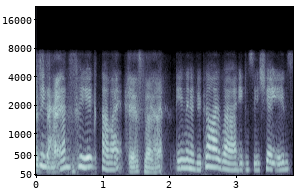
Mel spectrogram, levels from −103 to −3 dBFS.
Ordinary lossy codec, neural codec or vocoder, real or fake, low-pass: Opus, 32 kbps; codec, 16 kHz, 0.5 kbps, FreqCodec, smaller model; fake; 7.2 kHz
